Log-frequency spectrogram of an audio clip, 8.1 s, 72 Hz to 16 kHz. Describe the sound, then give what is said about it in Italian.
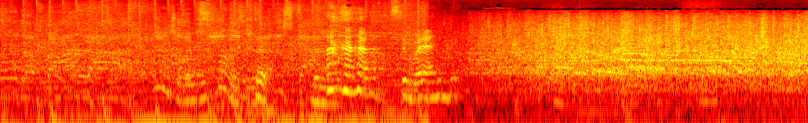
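Voices and laughter come first, then a dense, steady wash of audience applause takes over and continues to the end. “Stupendo. 92 minuti di applausi.”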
